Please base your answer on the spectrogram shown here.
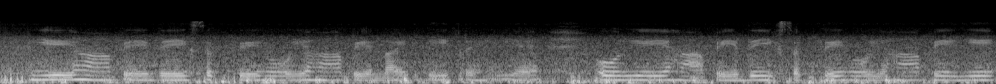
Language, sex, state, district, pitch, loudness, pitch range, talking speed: Hindi, female, Haryana, Charkhi Dadri, 100 Hz, -19 LUFS, 95-100 Hz, 130 wpm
